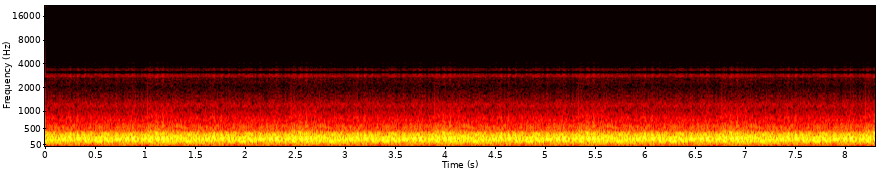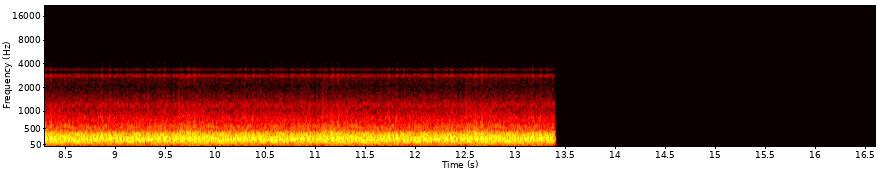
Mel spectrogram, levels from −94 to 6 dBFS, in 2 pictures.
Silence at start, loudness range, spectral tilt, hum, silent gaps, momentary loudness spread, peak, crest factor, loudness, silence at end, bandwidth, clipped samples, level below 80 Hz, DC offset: 0 s; 3 LU; -15 dB/octave; none; none; 2 LU; -8 dBFS; 12 dB; -20 LUFS; 3.2 s; 3 kHz; under 0.1%; -44 dBFS; under 0.1%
